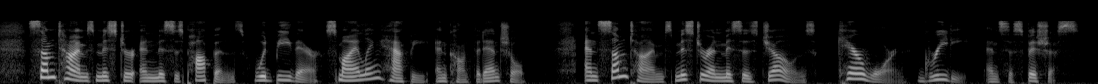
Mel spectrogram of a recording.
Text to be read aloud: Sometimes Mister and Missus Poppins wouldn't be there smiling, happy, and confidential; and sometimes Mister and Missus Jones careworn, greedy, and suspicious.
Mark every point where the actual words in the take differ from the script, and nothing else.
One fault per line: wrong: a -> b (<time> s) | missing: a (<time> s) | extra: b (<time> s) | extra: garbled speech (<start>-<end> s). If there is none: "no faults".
wrong: wouldn't -> would (2.5 s)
